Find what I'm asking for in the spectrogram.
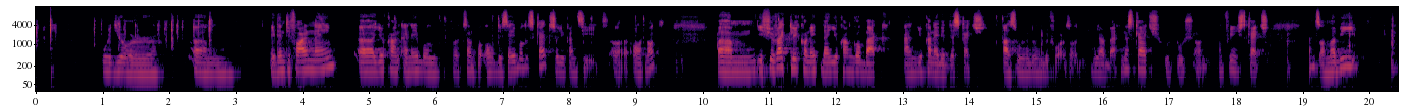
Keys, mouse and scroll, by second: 2.2 KP_Enter, 5.0 click, 10.7 right click, 14.1 click.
